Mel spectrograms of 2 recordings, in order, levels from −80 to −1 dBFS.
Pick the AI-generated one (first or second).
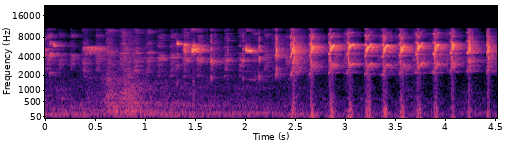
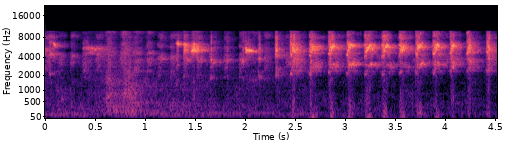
second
